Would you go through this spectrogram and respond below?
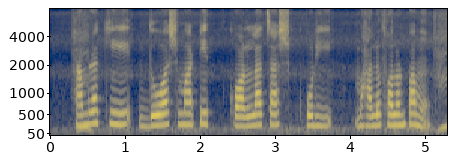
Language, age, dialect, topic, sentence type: Bengali, 25-30, Rajbangshi, agriculture, question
